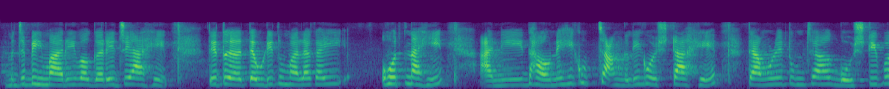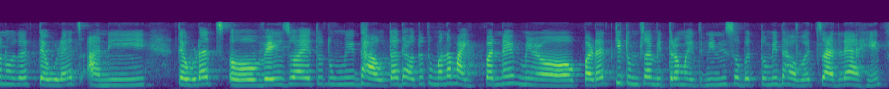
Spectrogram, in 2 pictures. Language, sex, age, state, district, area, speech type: Marathi, female, 18-30, Maharashtra, Wardha, rural, spontaneous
